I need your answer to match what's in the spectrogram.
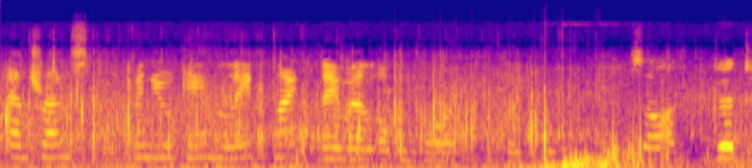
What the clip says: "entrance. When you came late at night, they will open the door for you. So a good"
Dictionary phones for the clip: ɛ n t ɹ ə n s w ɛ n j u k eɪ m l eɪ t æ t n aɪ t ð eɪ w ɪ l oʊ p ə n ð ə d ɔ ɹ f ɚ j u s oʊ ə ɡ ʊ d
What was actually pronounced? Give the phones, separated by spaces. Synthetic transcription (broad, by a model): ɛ n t ɹ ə n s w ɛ n j u k eɪ m l eɪ ɪ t n aɪ t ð eɪ w ɪ l oʊ p ə n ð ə d ɔ ɹ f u s oʊ ə ɡ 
